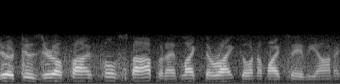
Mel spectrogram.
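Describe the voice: With fairly even intonation, a man speaks at a fairly quick pace and a fairly high pitch.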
